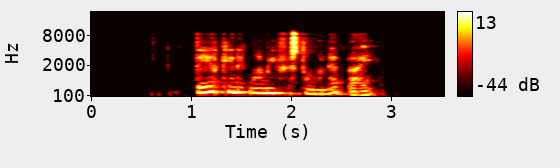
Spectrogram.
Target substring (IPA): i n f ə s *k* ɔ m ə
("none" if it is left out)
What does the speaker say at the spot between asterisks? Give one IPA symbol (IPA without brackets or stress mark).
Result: t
